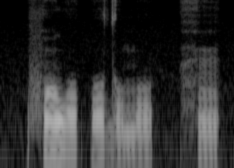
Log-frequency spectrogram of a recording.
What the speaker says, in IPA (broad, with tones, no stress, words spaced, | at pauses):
fɔ̃˦wo˧k͡po˧ do˨mo˧ | hɛ̃˨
